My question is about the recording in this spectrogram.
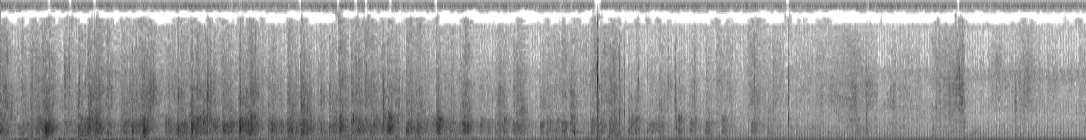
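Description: Audience applauding: dense clapping that thins out and dies away about five seconds in. A steady low hum runs underneath.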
